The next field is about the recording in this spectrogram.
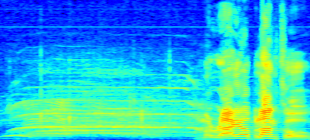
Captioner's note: audience cheering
